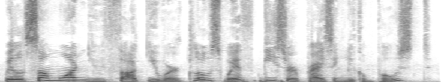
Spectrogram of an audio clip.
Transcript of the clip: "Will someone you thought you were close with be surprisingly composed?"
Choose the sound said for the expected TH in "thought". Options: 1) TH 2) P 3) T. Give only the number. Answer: 1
